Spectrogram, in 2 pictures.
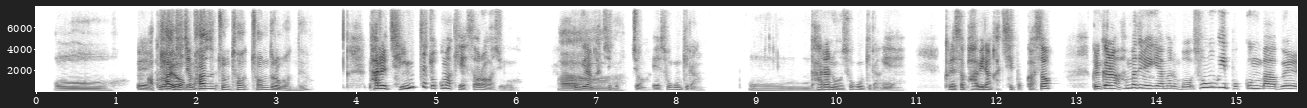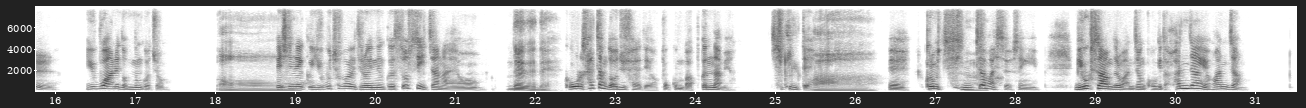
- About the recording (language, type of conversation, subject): Korean, unstructured, 간단하게 만들 수 있는 음식 추천해 주실 수 있나요?
- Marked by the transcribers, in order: other background noise; tapping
